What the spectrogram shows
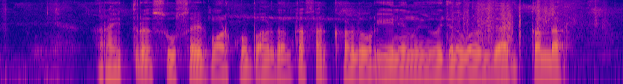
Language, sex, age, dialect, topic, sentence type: Kannada, male, 25-30, Northeastern, agriculture, statement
